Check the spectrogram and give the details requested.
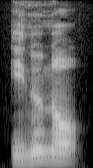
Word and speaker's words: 犬の: ところが、犬のは助詞のピッチが下がっていません。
